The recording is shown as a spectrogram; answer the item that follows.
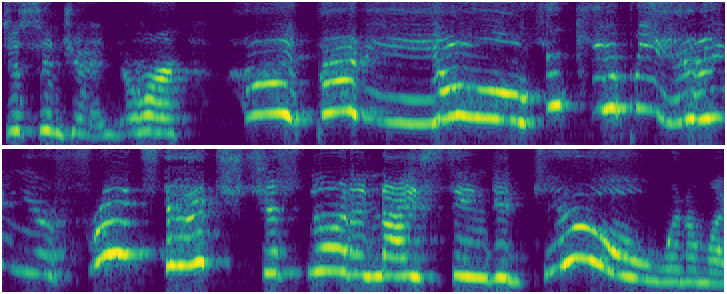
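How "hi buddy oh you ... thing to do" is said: very high, saccharine, sickly sweet fake-nice voice. Showing teachers an inauthentic adult correcting a child: mock sickly sweet voice. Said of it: "that sicky sweet voice".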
